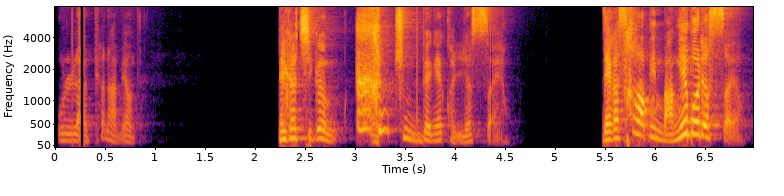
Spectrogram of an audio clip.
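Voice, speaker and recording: A woman pastor giving a Sunday sermon, animated and firing rhetorical questions at the congregation. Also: lowish voice, moderate pace, vocal fry, slightly rough.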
